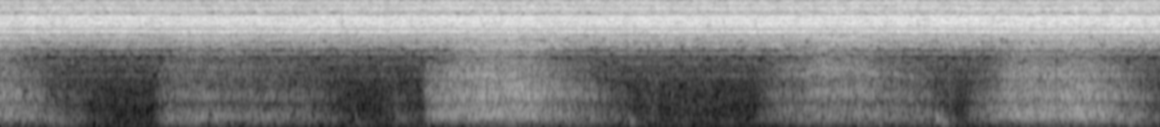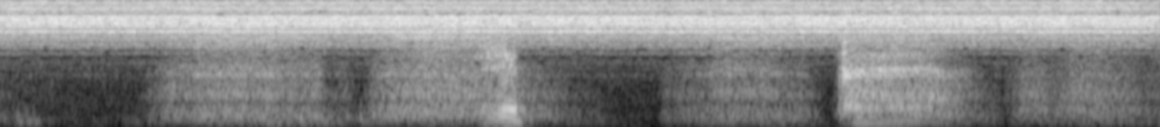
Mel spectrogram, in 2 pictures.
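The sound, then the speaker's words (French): An astronaut's oppressive breathing, slow and heavy, comes as a regular series of raspy breaths about two seconds apart over a constant high hiss. A few sharper catches break into the later breaths. “La respiration oppressante que l'on entend derrière, c'est celle de Dave, hein, du cosmonaute.”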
